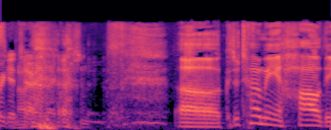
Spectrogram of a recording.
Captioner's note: laughter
